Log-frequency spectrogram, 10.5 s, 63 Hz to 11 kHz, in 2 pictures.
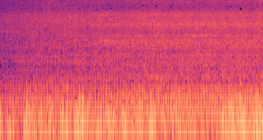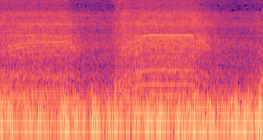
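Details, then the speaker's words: Honda GX35 brush-cutter engine on a water pump, after repairing the carburetor for a no-start: it buzzes up to a high, steady whine and holds it cleanly without stumbling; it revs smoothly and sounds normal. "quay cao cũng rất mượt mà. Đây là một phản ứng rất bình thường."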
